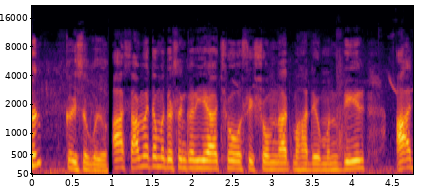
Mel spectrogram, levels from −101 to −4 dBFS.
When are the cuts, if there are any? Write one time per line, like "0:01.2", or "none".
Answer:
0:00.9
